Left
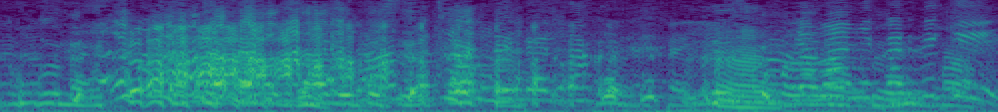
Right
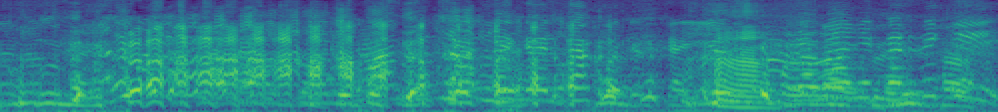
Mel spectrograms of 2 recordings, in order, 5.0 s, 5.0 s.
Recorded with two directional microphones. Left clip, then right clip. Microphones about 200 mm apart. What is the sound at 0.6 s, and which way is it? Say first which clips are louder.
A man's voice: right 5 dB; 55° right (ahead or behind).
